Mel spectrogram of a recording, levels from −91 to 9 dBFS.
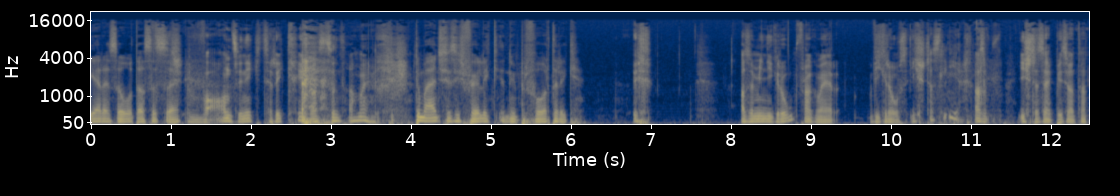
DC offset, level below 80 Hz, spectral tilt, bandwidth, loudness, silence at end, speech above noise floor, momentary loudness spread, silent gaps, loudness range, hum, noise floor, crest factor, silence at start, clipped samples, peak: under 0.1%; -38 dBFS; -4 dB/octave; 16.5 kHz; -25 LUFS; 0 s; 33 dB; 8 LU; none; 6 LU; none; -58 dBFS; 24 dB; 0 s; under 0.1%; -2 dBFS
